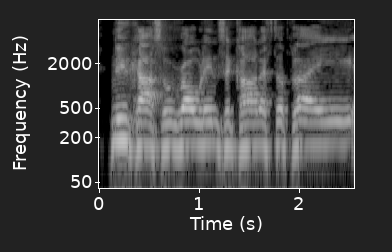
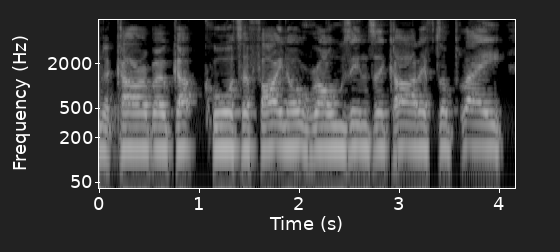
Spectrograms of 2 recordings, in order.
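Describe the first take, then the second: First: Louder, stress on roll; mock announcement. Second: Said in the usual way. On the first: Real, not acted. Announcing Newcastle coming to Cardiff, punchy mock-announcer stress.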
